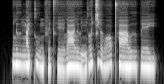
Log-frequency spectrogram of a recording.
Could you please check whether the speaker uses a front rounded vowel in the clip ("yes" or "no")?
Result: no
